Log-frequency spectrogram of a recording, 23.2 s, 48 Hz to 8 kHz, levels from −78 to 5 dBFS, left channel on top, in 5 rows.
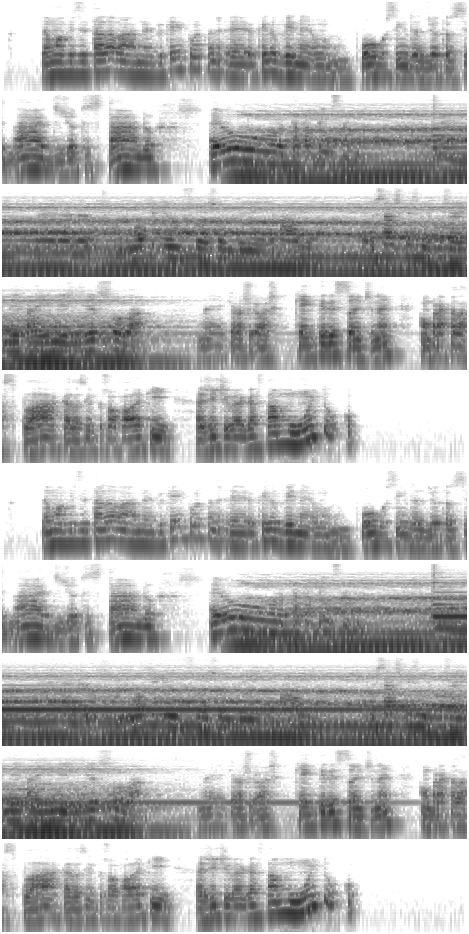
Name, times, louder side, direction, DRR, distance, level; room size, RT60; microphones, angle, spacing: voice 1, 0.4-8.3 9.0-9.2 9.6-12.5 12.9-15.4 15.9-22.1, left 2 dB, 50° left, 0.8 m, -23 dB
sound 1, 6.8-15.9, left 1 dB, 5° left, 1.5 m, -20 dB
Mallet percussion, 8.9-17.7, right 12 dB, 55° right, 0.6 m, -25 dB
2.4 x 2.1 x 4.0 m
head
